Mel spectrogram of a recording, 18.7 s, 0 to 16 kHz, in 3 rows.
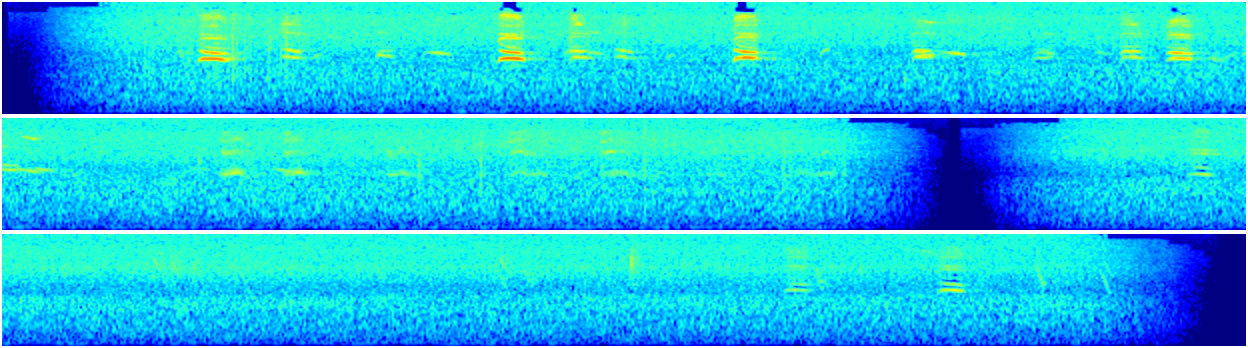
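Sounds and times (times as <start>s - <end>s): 
steady background hiss: 0.2s - 18.4s
Eurasian bullfinch Pyrrhula pyrrhula calling: 0.9s - 10.4s.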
